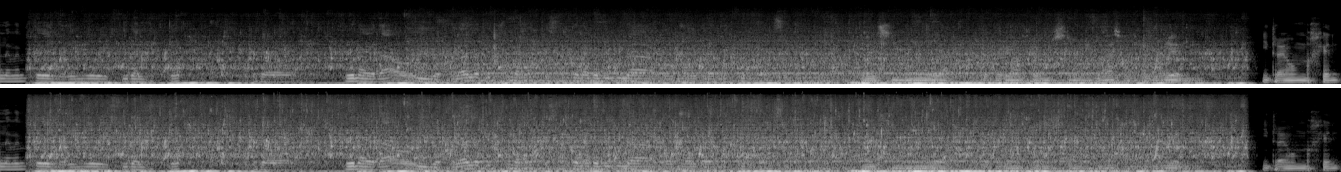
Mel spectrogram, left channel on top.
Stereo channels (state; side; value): normal; both; correlation 0.76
